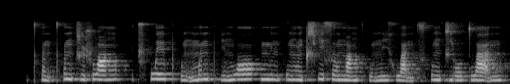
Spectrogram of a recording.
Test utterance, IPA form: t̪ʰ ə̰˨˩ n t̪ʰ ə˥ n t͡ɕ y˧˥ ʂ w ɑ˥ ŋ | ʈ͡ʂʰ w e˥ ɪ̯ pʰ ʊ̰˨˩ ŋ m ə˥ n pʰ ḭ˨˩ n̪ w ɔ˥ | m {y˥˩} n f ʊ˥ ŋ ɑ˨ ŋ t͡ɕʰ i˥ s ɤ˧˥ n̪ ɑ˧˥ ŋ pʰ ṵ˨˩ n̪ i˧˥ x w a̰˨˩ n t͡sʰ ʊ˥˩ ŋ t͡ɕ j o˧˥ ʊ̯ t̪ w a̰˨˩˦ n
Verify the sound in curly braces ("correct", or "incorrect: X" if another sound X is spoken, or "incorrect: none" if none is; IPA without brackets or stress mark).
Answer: correct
